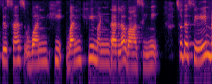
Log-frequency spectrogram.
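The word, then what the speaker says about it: वह्नि: So though this is written as ha, na and ikara here, we will pronounce this as vanhi mandala vasini only, not as vahani here.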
